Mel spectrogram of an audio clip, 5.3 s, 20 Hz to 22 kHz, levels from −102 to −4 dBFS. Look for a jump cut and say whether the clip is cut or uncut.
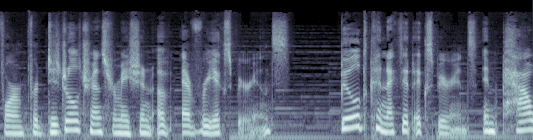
uncut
